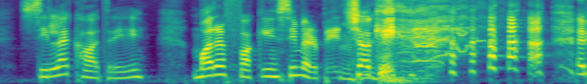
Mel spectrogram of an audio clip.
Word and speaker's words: Sille Kadri: myself, and even because Dan did not know how to pronounce my name. I don't know what the fuck he said. I was just like it was like nothing like my name, and I was like, no, it's Sille Kadri, motherfucking simmer bitch, okay.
